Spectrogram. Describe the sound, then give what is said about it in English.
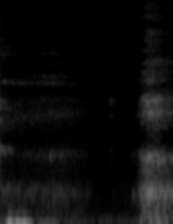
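A drawn-out yawn: a breathy, groaning inhale with a faint voiced tone, a brief quiet lull, then a loud airy exhale at the end. No talking. “Man, excuse me, I keep yawning.”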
